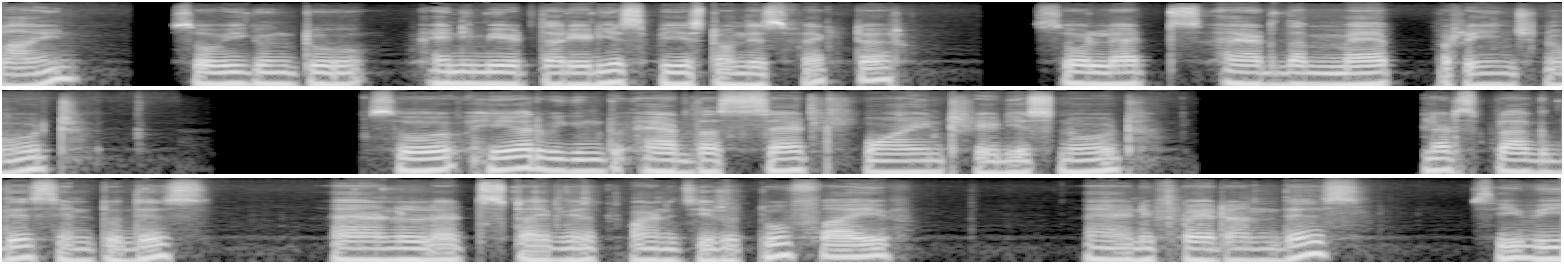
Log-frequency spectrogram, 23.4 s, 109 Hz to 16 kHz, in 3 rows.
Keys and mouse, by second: 1.3-2.4 drag, 2.9 click, 3.9 ctrl+h, 4.4 middle click, 5.0 middle click, 6.1-9.0 drag, 9.1 middle click, 9.3 click, 9.6 x, 9.9 middle click, 10.5 shift+a, 14.5 click, 15.1 middle click, 15.6-16.3 drag, 17.4-19.1 drag, 20.0 middle click, 21.2 shift+Right, 21.4 shift+Left.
